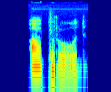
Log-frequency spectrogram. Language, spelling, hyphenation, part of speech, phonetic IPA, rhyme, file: Hungarian, apród, ap‧ród, noun, [ˈɒproːd], -oːd, Hu-apród.ogg
- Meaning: 1. page, page boy 2. second-person singular single-possession possessive of apró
